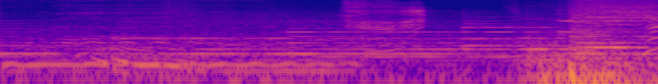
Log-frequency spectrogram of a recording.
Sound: quacks

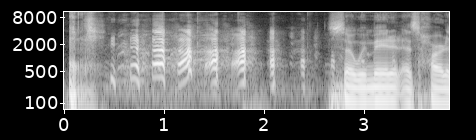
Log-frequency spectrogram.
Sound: laughter

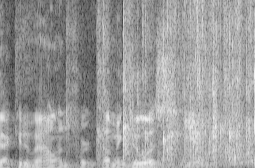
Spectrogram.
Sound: applause

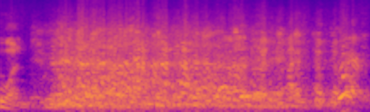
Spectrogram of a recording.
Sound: audience Laughing

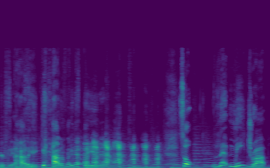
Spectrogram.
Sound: laughter

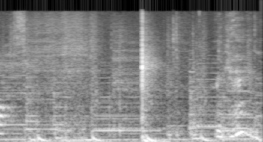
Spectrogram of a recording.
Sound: slap

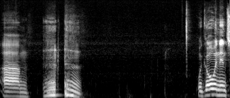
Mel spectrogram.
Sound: clears throat

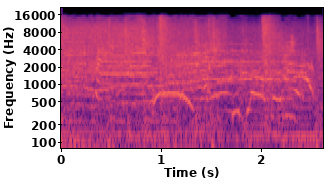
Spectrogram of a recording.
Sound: cheering; air horn blowing

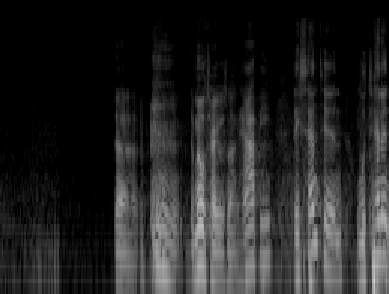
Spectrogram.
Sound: cough

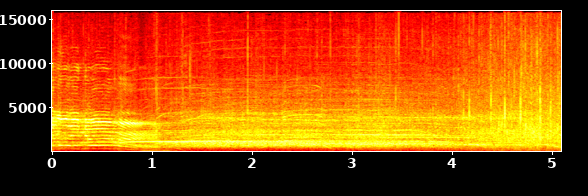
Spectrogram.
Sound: cheering, applause

